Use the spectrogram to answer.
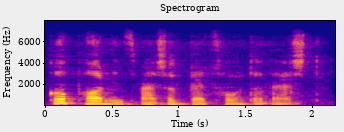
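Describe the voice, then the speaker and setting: A sharp-tongued female radio host, snappy and impatient, in a thriller audiobook, as a male narrator puts her on. The lines rise a little higher than the narration, on a slightly muffled lo-fi recording. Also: big pitch swings, vocal fry, a little hiss or hum.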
